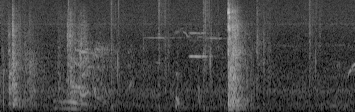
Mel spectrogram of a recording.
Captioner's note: door squeaks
